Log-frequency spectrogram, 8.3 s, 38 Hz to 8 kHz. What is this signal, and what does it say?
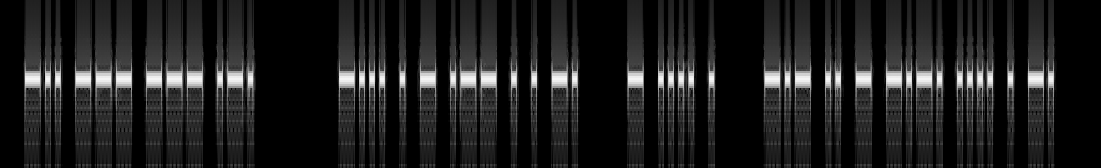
Morse code, heard as a keyed tone, about 32 wpm, 650 Hz. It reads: DOOR BETWEEN THE KITCHEN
